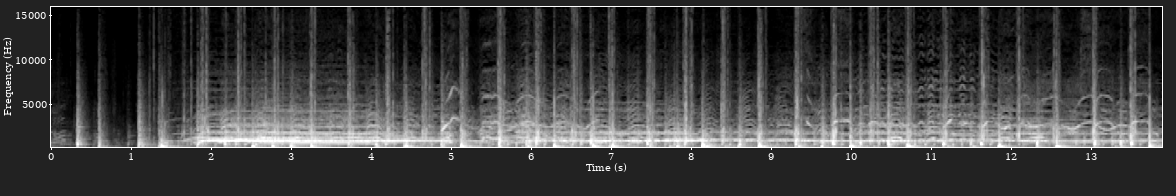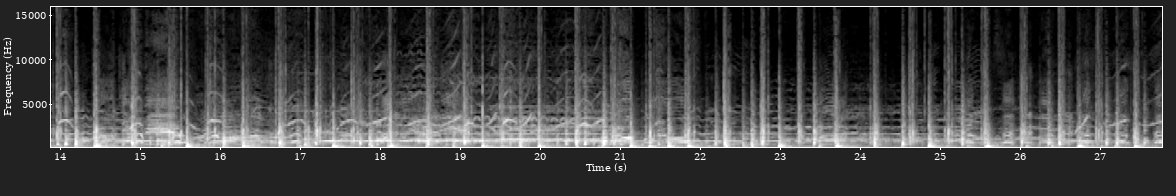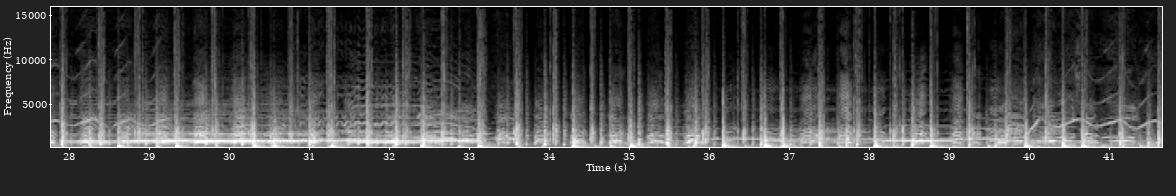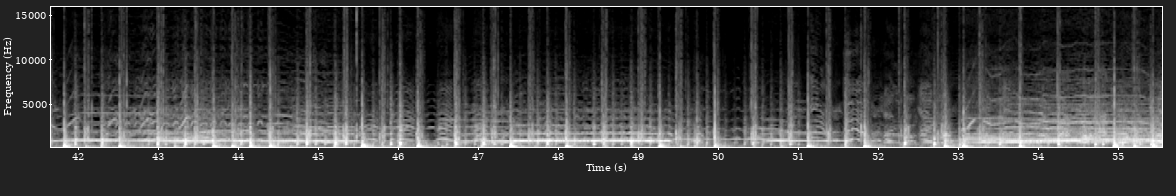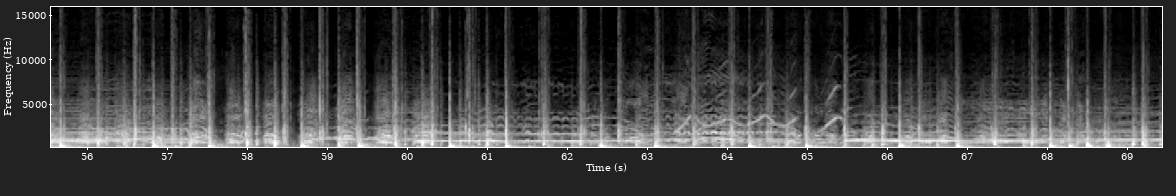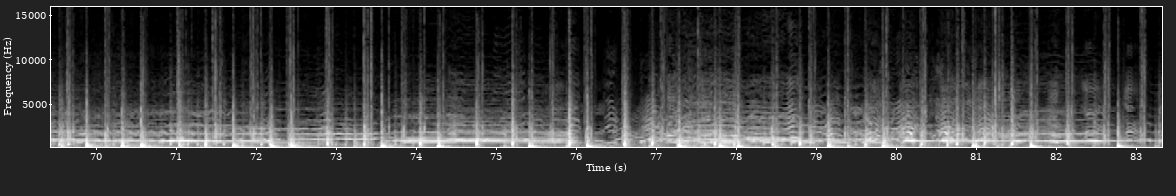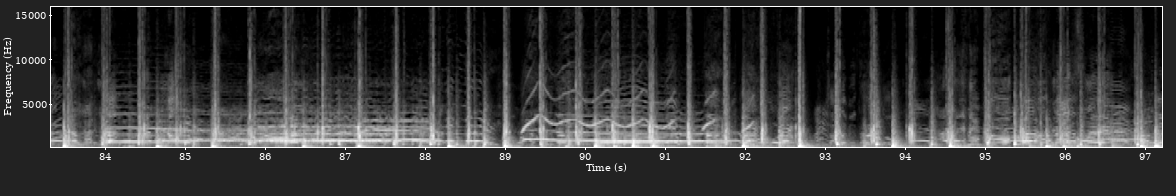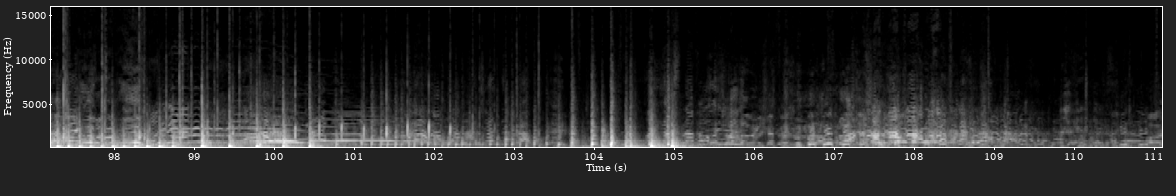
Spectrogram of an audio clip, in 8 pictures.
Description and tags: LEBANESE WEDDING Zaffeh - Haysa
Typical celebration of a Lebanese wedding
